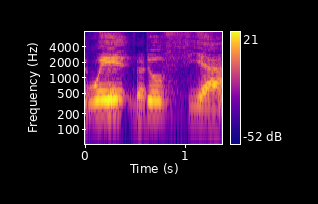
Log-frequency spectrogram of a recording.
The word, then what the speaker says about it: Hoedoafia: Yes, 3 syllables. Break it down. Well, Hoedoafia.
